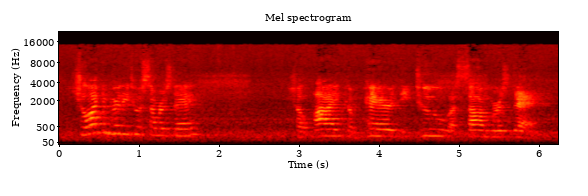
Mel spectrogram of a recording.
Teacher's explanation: 5 pairs of syllables, alternating between unstressed and stressed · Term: iambic pentameter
